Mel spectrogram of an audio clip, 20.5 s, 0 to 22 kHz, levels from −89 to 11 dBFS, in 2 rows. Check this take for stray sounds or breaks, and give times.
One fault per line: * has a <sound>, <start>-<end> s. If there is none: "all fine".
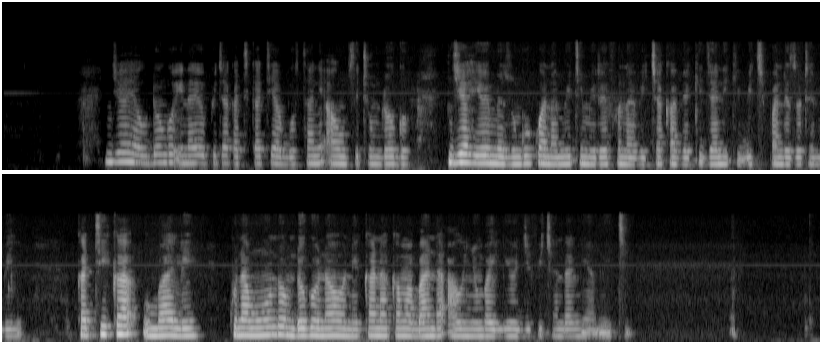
* has a whoosh, 19.3-19.5 s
